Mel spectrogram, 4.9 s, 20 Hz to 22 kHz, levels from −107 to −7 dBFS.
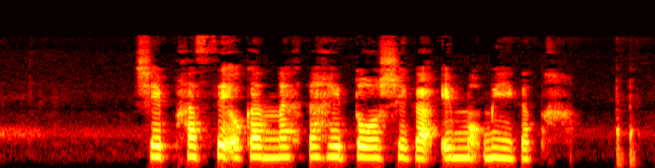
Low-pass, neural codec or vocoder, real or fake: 9.9 kHz; none; real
